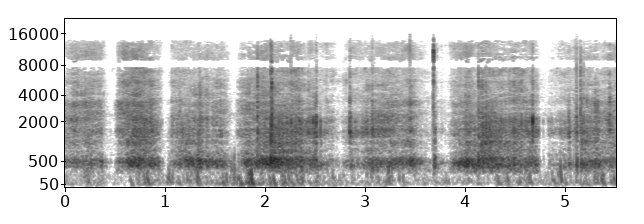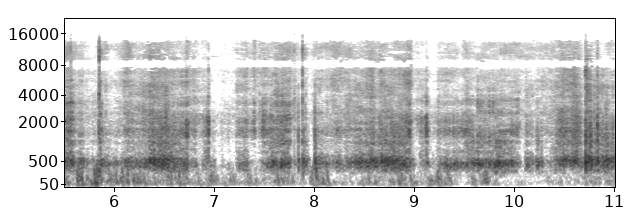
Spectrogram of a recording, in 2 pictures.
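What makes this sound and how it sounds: A fingertip and nail scratch and rub across the raised ribbed texture panel on the closed lid of a cream hard plastic tackle box. Repeated rasping strokes swell and fade in a steady rhythm, with a hollow midrange tone around 500 Hz under a dry, fine scratching texture and occasional sharp ticks.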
